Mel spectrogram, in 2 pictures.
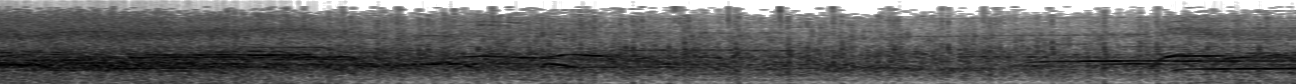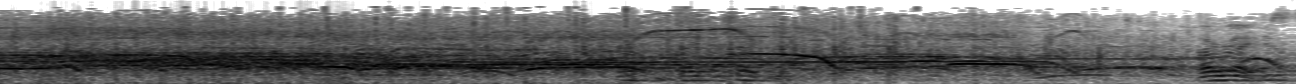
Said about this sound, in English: All right, ladies and gentlemen, you ready to start the second half of this show? Yes, great. Ladies and gentlemen, big round of applause for my friend Mitch Hedberg!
